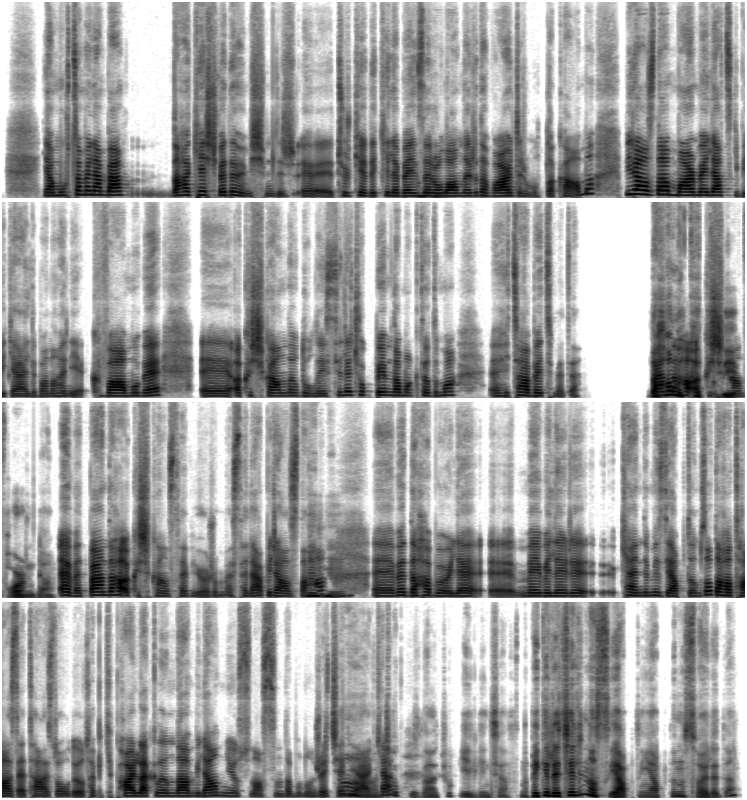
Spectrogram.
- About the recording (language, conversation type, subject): Turkish, podcast, Sabah kahvaltısı senin için nasıl olmalı?
- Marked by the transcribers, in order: none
